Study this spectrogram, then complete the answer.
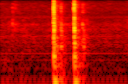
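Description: Two quick keystrokes on a computer keyboard while typing an XPath query, sharp close clicks against a quiet background.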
